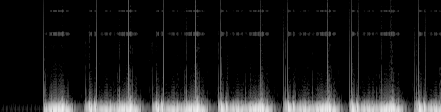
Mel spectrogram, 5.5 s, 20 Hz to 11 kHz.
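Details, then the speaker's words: Simulated mitral stenosis heart sounds at about 70 a minute: loud first sound, low-pitched rumbling mid-diastolic murmur with presystolic accentuation building before S1, then an opening snap added; early diastolic portion removed, leaving only the presystolic murmur. "now a pre systolic accentuation is added followed by an addition of an opening snap now the early portion of the diastolic murmur will be eliminated leaving only the pre systolic portion"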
